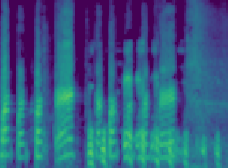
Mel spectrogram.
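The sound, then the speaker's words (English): Someone imitates a chicken squawk: a quick run of loud, nasal, squawking bursts, choppy and uneven in rhythm, trailing off into a breathy hiss. “The detectives were grilling her again, and she was like, yeah, shaking her head and doing the dance and doing the chicken squawk.”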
